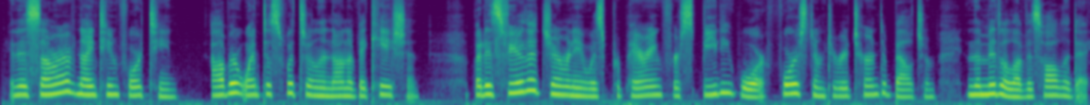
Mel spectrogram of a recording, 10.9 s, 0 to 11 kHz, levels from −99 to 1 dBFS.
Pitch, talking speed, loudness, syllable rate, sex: 225 Hz, 195 wpm, -19 LUFS, 5.8 syllables/s, female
